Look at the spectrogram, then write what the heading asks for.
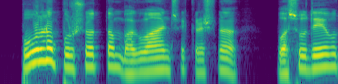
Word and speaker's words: वासुदेव: जैसे वसुदेव और वासुदेव 2 शब्द हैं, बहुत सारे लोग उसका उच्चारण वसुदेव का भी वासुदेव, वासुदेव का भी वासुदेव करते हैं।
